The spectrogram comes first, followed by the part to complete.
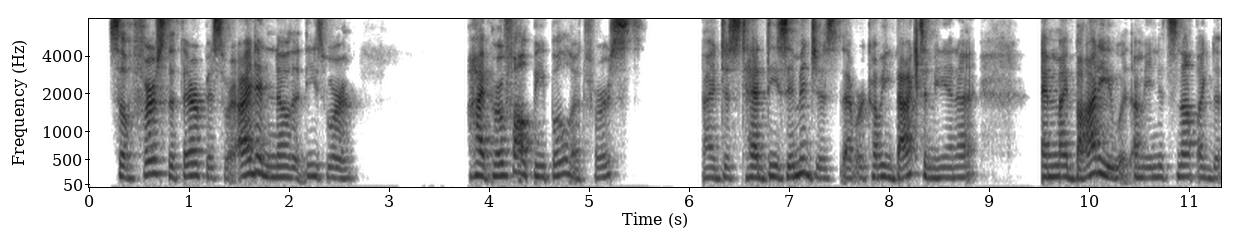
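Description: A woman talks with fairly even intonation in a somewhat breathy voice. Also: quiet background. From Belgium (Flanders). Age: 60s. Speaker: author and abuse survivor. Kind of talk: interview testimony.

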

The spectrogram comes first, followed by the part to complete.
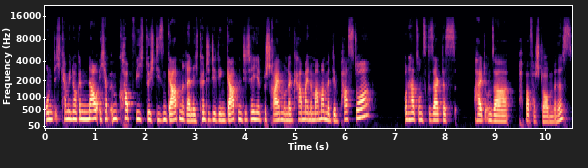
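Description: An animated tone at a fairly quick pace, with ordinary pitch variation. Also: woman, medium pitch for a woman. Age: 20s. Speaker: podcast co-host. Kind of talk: casual chat.

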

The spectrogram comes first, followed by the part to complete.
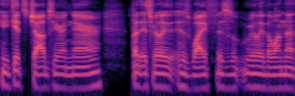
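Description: In a dry, close sound with no echo, a man with an American accent speaks fairly slowly at a very deep, low pitch with monotone, flat intonation. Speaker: TV director and screenwriter. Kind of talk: interview.

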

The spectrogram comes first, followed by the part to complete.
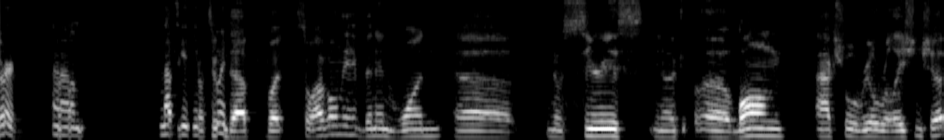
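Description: In an American accent, a man talks at a fairly slow pace with fairly even intonation. His fairly high voice has a dark, mellow tone, recorded dry and close with no echo. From Kansas City, Missouri. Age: 20s. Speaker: insurance broker. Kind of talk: casual chat.

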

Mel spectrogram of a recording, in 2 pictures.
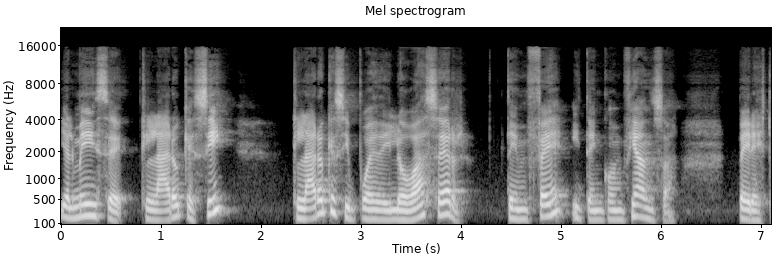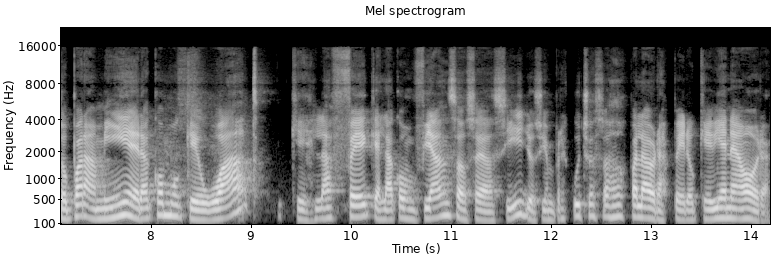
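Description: On a very clean recording with a silent background, a woman uses an ordinary speaking voice at a moderate pace, with a fairly low pitch and ordinary pitch variation. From Venezuela. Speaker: religious podcaster. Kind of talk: personal testimony.

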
